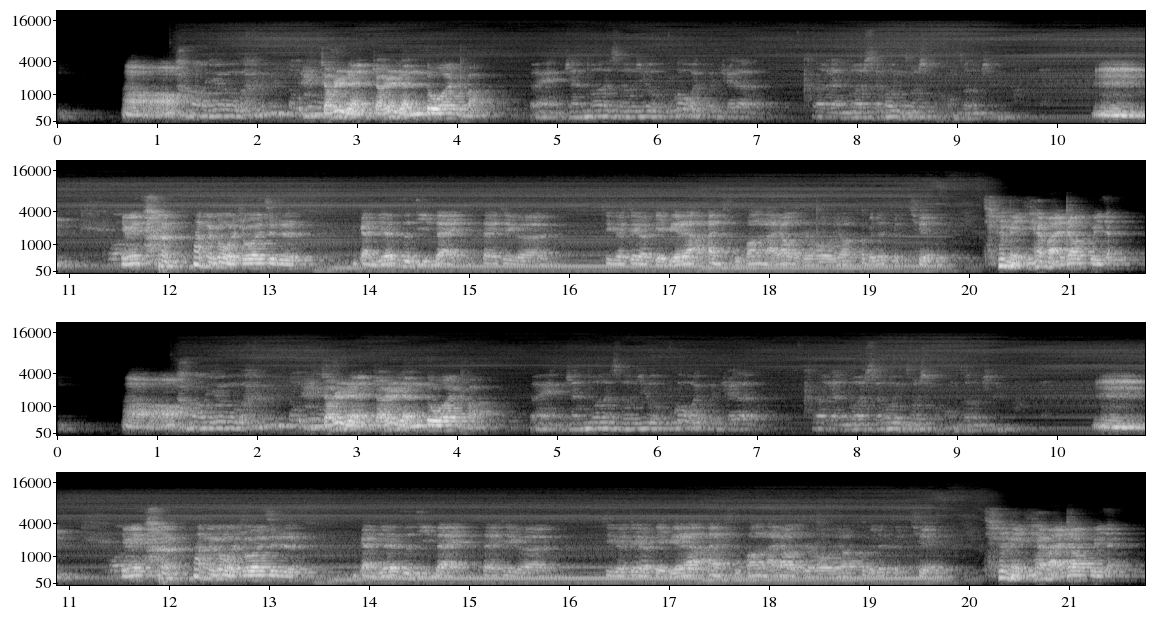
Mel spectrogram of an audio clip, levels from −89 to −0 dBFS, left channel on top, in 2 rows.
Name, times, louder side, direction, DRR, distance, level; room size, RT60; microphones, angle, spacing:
voice 1, 0.6-1.3 2.4-4.2 10.3-13.3 13.8-15.9 16.3-19.7 20.1-21.4, left 2 dB, 45° left, 0 dB, 0.4 m, -21 dB
sound 1, 1.1-20.2, equal, 60° left, 0.8 m, -39 dB
voice 2, 1.2-3.5 4.7-7.1 7.5-9.9 11.3-11.7 12.1-12.4, equal, 90° left, -3 dB, 1.5 m, -34 dB
6.4 x 2.6 x 2.2 m, 0.90 s
head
